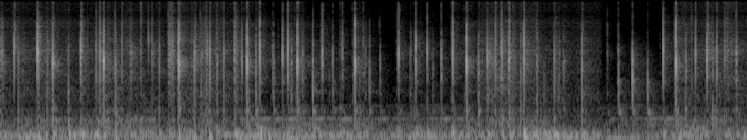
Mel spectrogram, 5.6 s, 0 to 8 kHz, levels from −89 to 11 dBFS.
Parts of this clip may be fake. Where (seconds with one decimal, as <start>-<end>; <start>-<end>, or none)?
0.0-1.8; 3.6-4.5; 5.1-5.6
